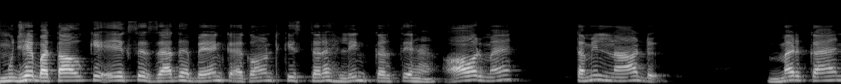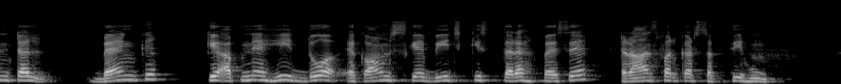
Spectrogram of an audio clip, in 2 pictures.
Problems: none marked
